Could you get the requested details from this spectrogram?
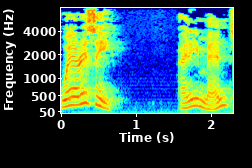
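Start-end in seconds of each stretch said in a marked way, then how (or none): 0.0-0.8 loud, raised, high-pitched calling out. A speaker recounts an old man calling out after a church service: retelling a loud call. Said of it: "he said in a loud voice".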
